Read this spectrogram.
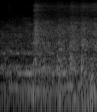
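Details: Kia Picanto, manual, after replacing the crankshaft position sensor that caused long hard starting: brief crank, catches on one click and settles into a smooth idle; clean, healthy start.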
